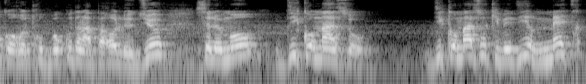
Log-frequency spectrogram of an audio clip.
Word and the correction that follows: dokimazo: Pour ceux qui écrivent dikomazo, c'est écrit comme ça se prononce. Dokimazo. Donc c'est écrit D-O-K-I-M-A-Z-O. D-O-K-I-M-A-Z-O.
